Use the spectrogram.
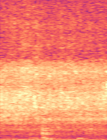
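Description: Capsicum and green chilies frying in oil in a pan, giving a steady, close crackling sizzle that holds evenly for a brief moment with no talking.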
